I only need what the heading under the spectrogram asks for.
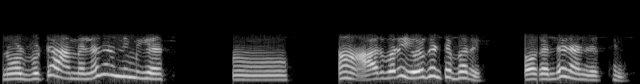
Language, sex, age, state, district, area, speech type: Kannada, female, 45-60, Karnataka, Koppal, rural, conversation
